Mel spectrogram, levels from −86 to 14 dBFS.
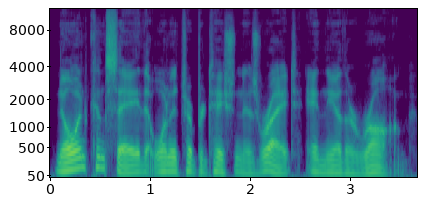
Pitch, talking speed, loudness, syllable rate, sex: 100 Hz, 210 wpm, -19 LUFS, 5.8 syllables/s, male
